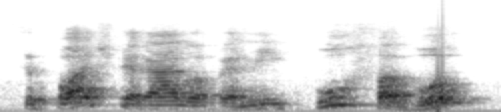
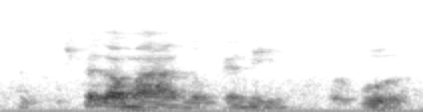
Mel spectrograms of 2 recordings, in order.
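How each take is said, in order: First: The request sounds harsh and authoritarian. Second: The request sounds calm and polite. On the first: A rude demand that provokes an argument. "Ele entonou a voz de uma forma mais autoritária, é, grosseira" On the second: A courteous request the listener gladly fulfils. "ele falou tranquilamente, com educação"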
